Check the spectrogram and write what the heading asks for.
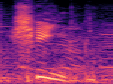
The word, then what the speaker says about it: Qin: O nome China vem da dinastia Qin, que por aqui se pronuncia como Qin.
